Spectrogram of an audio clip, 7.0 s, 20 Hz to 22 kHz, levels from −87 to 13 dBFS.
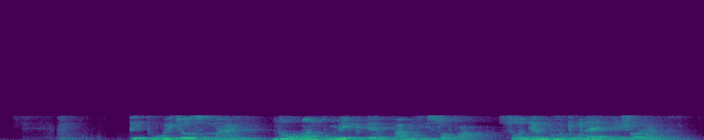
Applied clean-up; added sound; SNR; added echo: neural separator model SepFormer DNS4.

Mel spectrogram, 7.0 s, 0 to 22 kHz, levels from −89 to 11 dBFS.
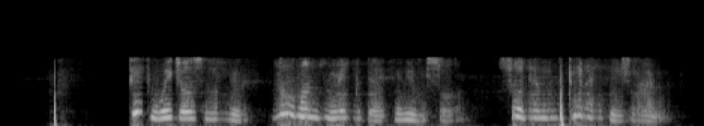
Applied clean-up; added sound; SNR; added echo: neural separator model SepFormer WHAMR!.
